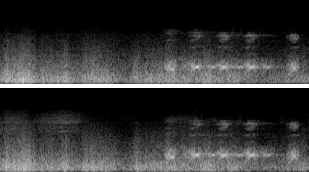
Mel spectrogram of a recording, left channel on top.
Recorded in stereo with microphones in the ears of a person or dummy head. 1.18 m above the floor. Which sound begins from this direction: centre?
A dog barking, at 1.6 s.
